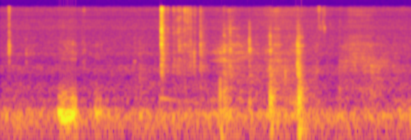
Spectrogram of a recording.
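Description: Faint handling noise of a Raspberry Pi and projector circuit-board stack: a few small, sharp clicks and taps as the boards and ribbon cable are handled and the assembly is set down on a cutting mat.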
